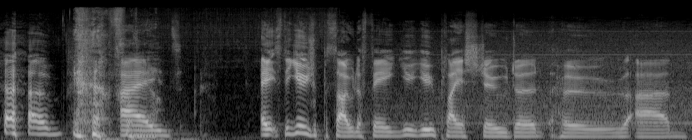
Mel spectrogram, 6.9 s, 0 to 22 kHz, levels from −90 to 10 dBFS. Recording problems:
household noises; faint; throughout; 25 dB below the speech

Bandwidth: 17.5 kHz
